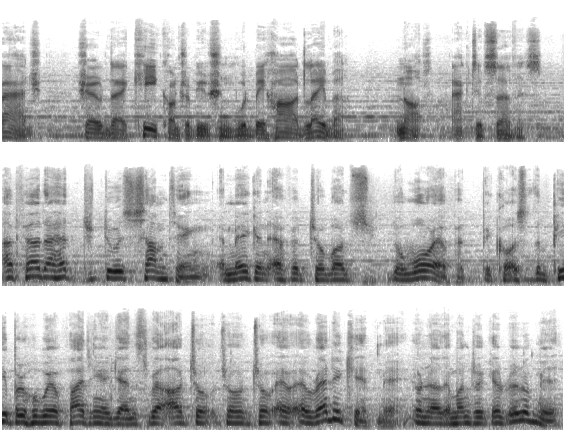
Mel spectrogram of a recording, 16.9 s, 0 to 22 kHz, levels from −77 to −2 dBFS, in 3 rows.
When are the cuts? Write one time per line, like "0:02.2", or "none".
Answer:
0:03.1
